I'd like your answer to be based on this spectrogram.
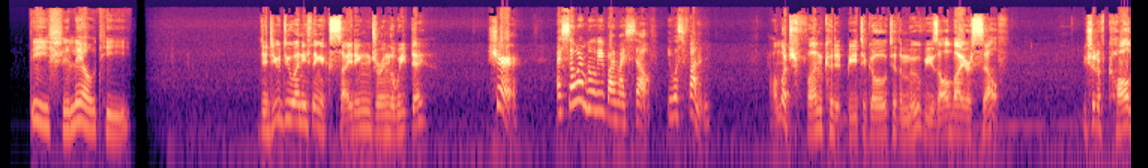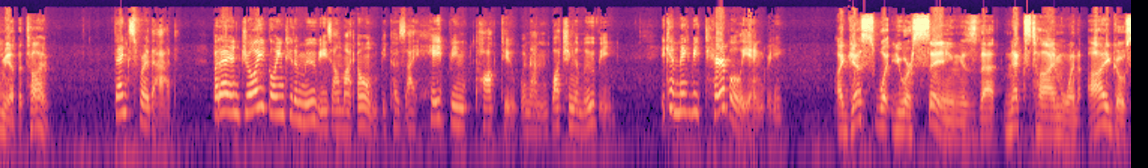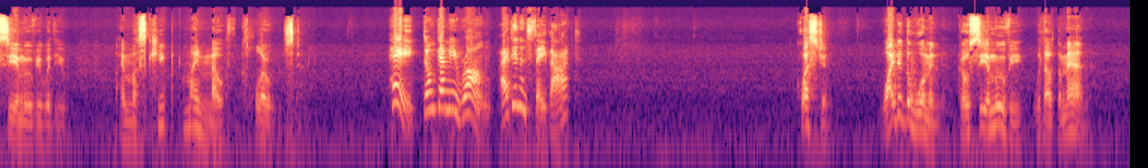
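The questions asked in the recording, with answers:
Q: Why did the woman go see a movie without the man?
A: She hates being talked to while watching a movie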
